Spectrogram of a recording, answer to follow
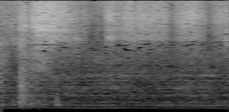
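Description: Paper sliding and rubbing over a sheet of paper: two soft swishes as a sheet is moved across the written page.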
